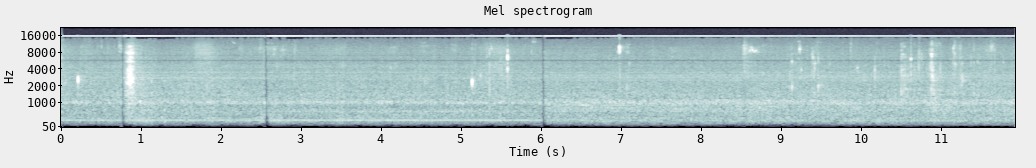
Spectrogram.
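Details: Quiet indoor room tone with a steady low hum and faint scattered clicks and soft squishing sounds, with no animal voice.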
